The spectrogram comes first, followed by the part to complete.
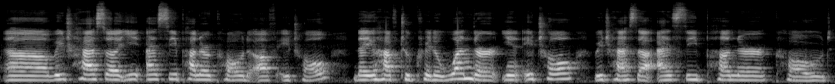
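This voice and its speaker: A woman teaching software in an unscripted screen-share tutorial, explaining step by step, often repeating and rephrasing herself. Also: medium pitch, steady tone. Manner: halting, repeats and rephrases phrases as she explains. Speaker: software instructor.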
